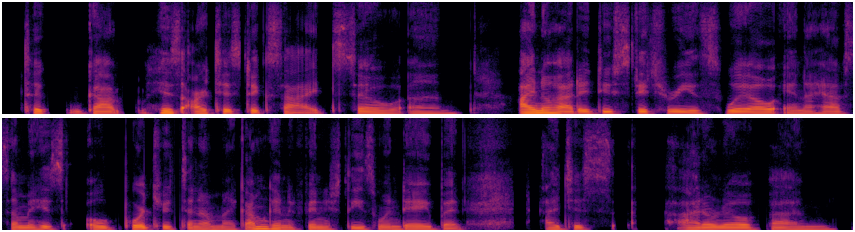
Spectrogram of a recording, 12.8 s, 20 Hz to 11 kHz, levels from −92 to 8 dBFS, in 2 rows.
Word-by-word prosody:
took 165 -2 +2 0.3
got 145 -1 +1 0.2
his 175 -2 +5
artistic 150 -1 +1
side, 115 -4 -3
so, 130 -3 -2
um, 130 -2 -7 0.5
I 170 0 +8
know 175 0 +8
how 145 -3 +5
to 150 0 +4
do 145 - +1
stitchery 145 -1 +1
as 130 0 -8
well, 140 -2 +4
and 135 +1 -4
I - - -3
have 145 -1 -3
some 145 +1 -1
of 145 - -2
his 135 -3 -2 0.2
old 140 -1 0
portraits, 145 -5 +1
and 140 -1 -1
I'm 130 +3 -3
like, 135 0 -7
"I'm 185 +5 +4
gonna 155 -4 0
finish 140 -1 -3
these 135 0 -3
one 140 -2 -2
day," 130 0 0
but 120 0 -5 0.6
I 155 -1 -1
just 145 +1 -5 0.5
I 155 -1 -2
don't 150 0 +2
know 145 0 +3
if 140 0 -9
I'm 135 -1 -4
140 Hz, 190 wpm, -32 LUFS, 135-150 Hz, 0.6 s, I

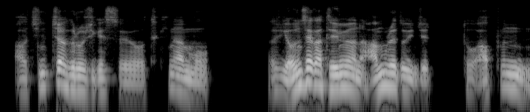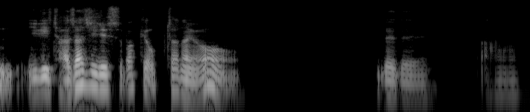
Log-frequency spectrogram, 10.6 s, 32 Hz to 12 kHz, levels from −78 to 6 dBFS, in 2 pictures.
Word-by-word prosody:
아 95 0 -6
진짜 125 +4 +2
그러시겠어요. 95 -8 -1
특히나 110 -4 -2
뭐 80 -5 -1 0.6
사실 105 0 -7
연세가 135 - +6
들면 115 -5 +5
아무래도 120 -3 +3
인제 80 -2 -3 0.3
또 - - -7
아픈 120 -4 -1
일이 100 +1 -4
잦아질 130 -2 -1
수밖에 115 0 -11
없잖아요. 90 -7 -7 1.5
네네. 75 -3 -15 0.5
아. 85 +1 -30
105 Hz, 250 characters per minute, -24 LUFS, 85-120 Hz, 1.5 s, 연세가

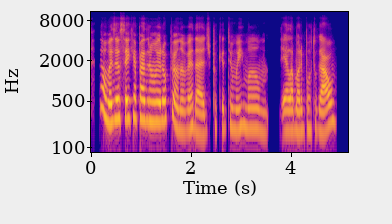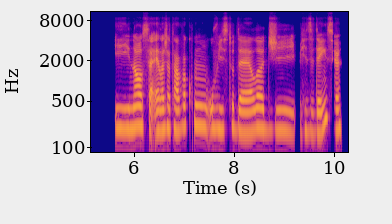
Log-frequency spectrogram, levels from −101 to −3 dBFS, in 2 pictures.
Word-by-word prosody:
Não, 375 -8 +3
mas 230 0 +6
eu 270 +1 +8
sei 265 0 +5
que 275 - 0
é - - +2
padrão 250 -2 +4
europeu, 245 -3 +4
na 180 -1 -1
verdade. 175 -3 +1
Porque 205 -2 -11
eu 190 - -7
tenho 200 0 -7
uma 190 - -2
irmã, 195 -4 -4 0.3
ela 180 0 +2
mora 175 -1 0
em - - -13
Portugal 190 +4 +2 0.7
e, 195 0 -7
nossa, 210 +1 0
ela 180 +2 -1
já 200 +1 -4
estava 195 +2 -3
com 215 -1 -6
o 190 - -6
visto 195 0 -9
dela 185 +1 -1
de 185 -2 -7
residência 180 - -5
195 Hz, 175 wpm, -24 LUFS, 180-215 Hz, 0.7 s, eu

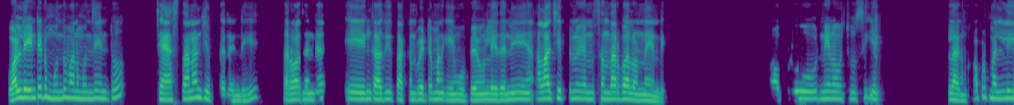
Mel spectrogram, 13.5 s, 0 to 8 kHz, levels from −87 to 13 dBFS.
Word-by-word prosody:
వాళ్ళేంటంటే, 230 +6 +6
ముందు 205 +3 +1
మన 215 - +2
ముందేంటో 200 +1 -1 0.6
చేస్తానని 195 +6 +3
చెప్తారండీ. 150 -3 -3 0.5
తర్వాతంటే 175 +2 0 0.5
ఏం 185 0 +2
కాదు 180 0 +3
ఇది 185 - -6
పక్కన 175 +1 -2
పెట్టెయి, 185 +2 -1
మనకేం 170 -2 0
ఉపయోగం 165 +3 +1
లేదని 170 +2 +1 0.3
అలా 200 +2 +7
చెప్పినవి 205 -2 -1 0.2
సందర్భాలున్నాయండి. 170 -9 +1 1.5
అప్పుడూ 205 +4 -5 0.3
నేనో 200 0 +1 0.2
చూసి 190 -3 -7
ఇల్ - - -3 0.9
ఇలాగనుకో. 160 -3 0
అప్పుడు 250 +4 -6
మళ్ళీ 210 +1 +1
185 Hz, 110 wpm, -21 LUFS, 170-205 Hz, 1.5 s, అలా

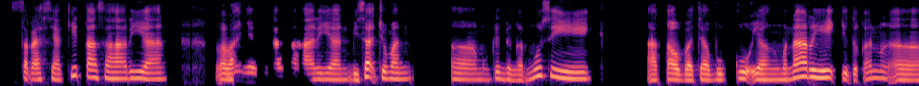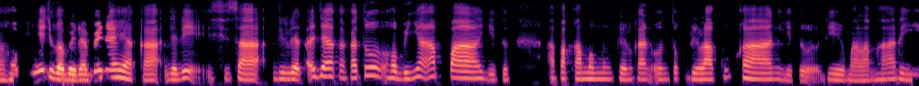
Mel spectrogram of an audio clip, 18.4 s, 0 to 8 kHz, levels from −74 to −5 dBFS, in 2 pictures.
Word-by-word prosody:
stresnya 165 -2 -1
kita 260 -3 -2
seharian, 185 -2 +1 0.6
lelahnya 175 +2 0
kita 170 -1 -5
seharian. 165 -1 -1
Bisa 155 +9 +4
cuman, 180 -2 +1 0.5
eee, 165 -2 -2
mungkin 160 +4 -5
denger 145 -2 -3
musik, 200 -9 +1 0.6
atau 155 +2 +2
baca 150 +2 +2
buku 155 +4 -4 0.2
yang 155 0 +1
menarik 210 +3 +5
gitu 165 -2 -3
kan, 190 +3 -2
eee, 150 -3 -1
hobinya 345 - -2
juga 170 -4 +8
beda-beda 155 +9 +3
ya, 185 - +4
Kak. 150 0 0
Jadi 160 +6 +1 0.3
sisa 160 -2 +3 0.2
dilihat 175 -2 0
aja 240 0 +3
Kakak 200 0 -1
tuh 265 - +2 0.2
hobinya 190 +4 -1 0.2
apa? 195 -5 +4
gitu. 150 0 -9 0.4
Apakah 180 -2 -2
memungkinkan 170 -1 -3
untuk 165 +1 -7
dilakukan 170 +1 +2 0.2
gitu 140 -1 -9 0.2
di 160 - -8
malam 140 0 -4
hari? 175 +1 -3
170 Hz, 135 wpm, -23 LUFS, 160-195 Hz, 0.6 s, juga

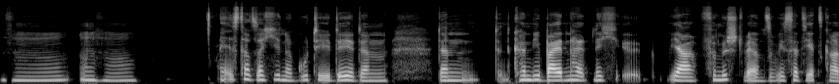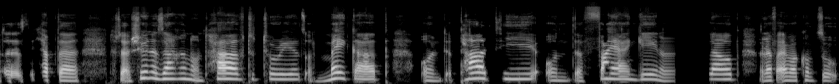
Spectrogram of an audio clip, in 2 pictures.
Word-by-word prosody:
Mhm, 190 0 -5
mhm. 185 -2 -5 0.8
Äh, - - -3
ist - - +2
tatsächlich 215 -1 +1
'ne 185 -2 -2
gute 200 - -3
Idee, 190 - +2
dann 170 -1 -3 0.5
dann 185 +3 -1
dann - - -10
können 205 0 +2
die 210 - +2
beiden 190 +2 +7
halt 190 -1 0
nicht, 195 -1 -4
äh, - - -8
g 220 - -37 0.2
ja, 175 -2 +6
vermischt 210 +2 0
werden, 160 - +1
so 175 +1 -3
wie's 185 - 0
halt 195 -2 -1
jetzt - - -2
grade 165 -3 -1
ist. - - -8
Ich - - -16
habe 190 0 +1
da 170 -1 +3 0.3
total - - 0
schöne 290 -1 +2
Sachen 255 -2 +2
und 180 0 -7
Haar-Tutorials 240 -2 +4
und - - -11
Make-up 150 - +1 0.3
und 170 -2 -7
Party 255 0 +2
und, 175 -1 -8
äh, - - -4
feiern 255 - +1
gehen 230 -2 -3
und 155 -2 -9 0.3
Urlaub 240 0 +1 0.2
und - - -5
auf 180 - +1
einmal 180 0 +2
kommt 185 -4 -9
so 170 0 -7
195 Hz, 180 wpm, -20 LUFS, 180-235 Hz, 0.8 s, beiden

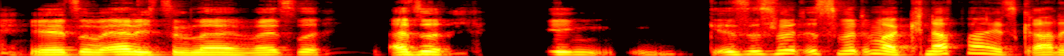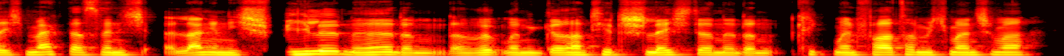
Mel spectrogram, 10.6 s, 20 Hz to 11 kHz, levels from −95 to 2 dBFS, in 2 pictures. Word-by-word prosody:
Jetzt 135 +1 +3
um 135 -2 +3
ehrlich 140 -2 +5
zu 130 -1 -2
bleiben, 125 -1 +3
weißt 130 +1 -1
du. 140 -2 -1 0.3
Also, 145 +1 +5 0.5
gegen 140 -2 -1 0.5
Es 145 +1 0
es 160 +1 -1
wird 190 0 0
es 175 -1 -2
wird 180 +1 -1
immer 180 - +6
knapper 185 +5 +2
jetzt 150 - -4
gerade. 135 -2 +1
Ich 120 - -9
merke 140 +2 -2
das, 130 -1 -4
wenn 125 - -1
ich 125 0 -6
lange 125 +2 0
nicht 120 -1 0
spiele, 155 +2 +1
ne, 135 +1 0
dann 115 -2 -5
dann 115 - -6
wird 130 +1 -2
man 120 -1 -3
garantiert 125 +2 -1
schlechter, 125 -1 +1
ne? 120 -1 -4
Dann 115 -1 -6
kriegt 140 -1 -13
mein 125 -1 -2
Vater 130 +2 0
mich 125 +1 -4
manchmal. 130 +1 -3
130 Hz, 225 wpm, -23 LUFS, 125-140 Hz, 0.5 s, immer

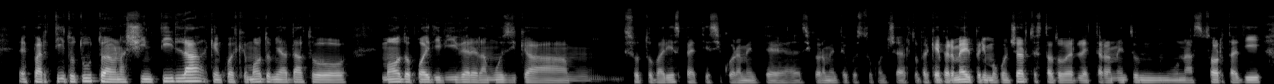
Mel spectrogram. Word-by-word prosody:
è 125 - -3
partito 130 +2 +1
tutto 145 +3 +4
e 130 - +7
una 115 0 +3
scintilla 145 +6 +5
che 115 - -1
in 105 - -2
qualche 110 -2 -3
modo 125 +2 +1
mi 115 - +2
ha 110 - +1
dato 105 -1 0 0.3
modo 120 +2 +3
poi 115 +1 +3
di 105 -1 -2
vivere 110 0 -1
la 105 0 -4
musica, 105 -3 -3
mh, 95 0 -18
sotto - - -8
vari 100 +1 -3
aspetti, 110 - -6
è - - -11
sicuramente 90 -1 -7
sicuramente 90 +1 -9
questo - - -17
concerto. 90 -1 -10
Perché - - +1
per 105 - +3
me 115 - +8
il 115 - +7
primo 105 -2 -1
concerto 105 +5 +1
è - - -7
stato 100 -2 -2
er 100 - -2
letteralmente 100 +2 -4
un 100 -1 -3
una 95 0 -6
sorta 105 +2 -1
di 105 +2 +1
105 Hz, 200 wpm, -26 LUFS, 100-115 Hz, 0.3 s, me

